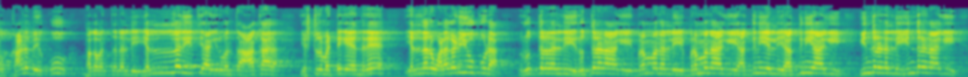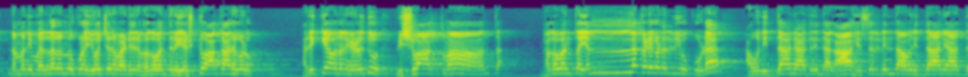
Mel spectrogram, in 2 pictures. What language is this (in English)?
Kannada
